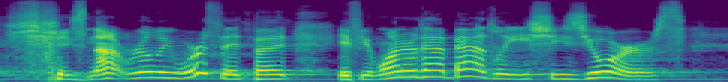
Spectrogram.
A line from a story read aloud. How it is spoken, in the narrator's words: The owner laughed and said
